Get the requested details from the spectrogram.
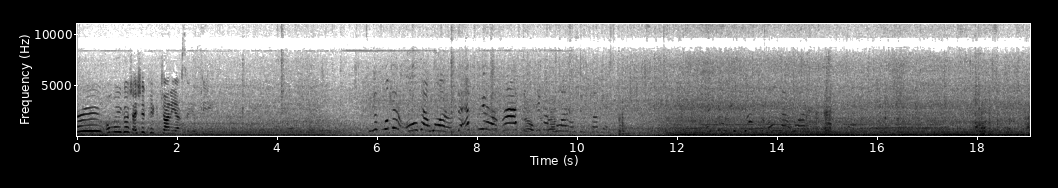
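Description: A backhoe's diesel engine idles and rumbles nearby.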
